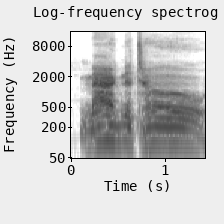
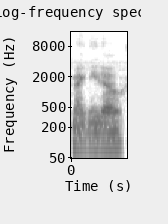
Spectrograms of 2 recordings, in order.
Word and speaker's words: Magneto: where like you know storm screams from the Hammond heavens magnato he's like actually it's pronounced Magneto or and she you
